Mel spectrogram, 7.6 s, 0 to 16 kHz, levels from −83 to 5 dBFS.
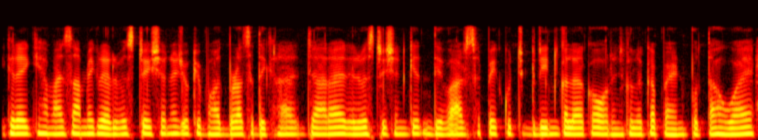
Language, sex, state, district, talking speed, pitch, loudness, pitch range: Hindi, female, Bihar, Madhepura, 235 wpm, 170 Hz, -17 LUFS, 165-175 Hz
